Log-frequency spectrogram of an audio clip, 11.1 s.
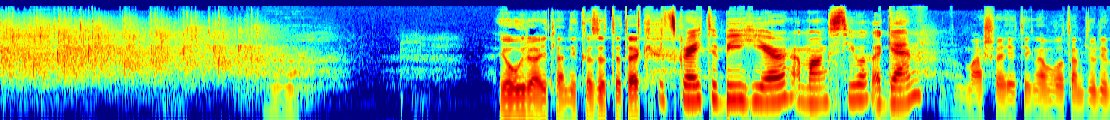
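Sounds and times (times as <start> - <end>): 
audience applause: 0.0 - 3.0
speech: 5.0 - 11.0.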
